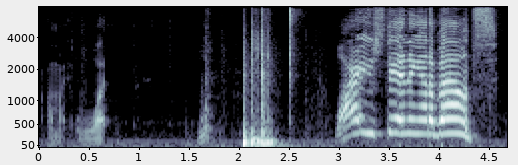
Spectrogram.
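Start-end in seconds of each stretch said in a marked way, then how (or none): 3.0-4.6 loud, high, slow yell of disbelief; exasperated shout. Real, not acted. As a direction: scream the question at him. Player stands out of bounds.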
